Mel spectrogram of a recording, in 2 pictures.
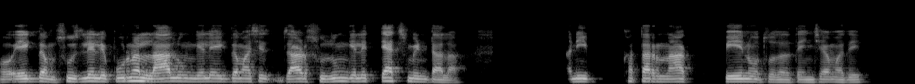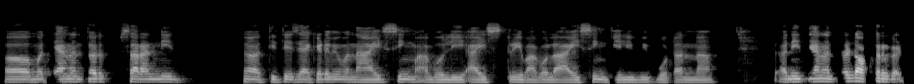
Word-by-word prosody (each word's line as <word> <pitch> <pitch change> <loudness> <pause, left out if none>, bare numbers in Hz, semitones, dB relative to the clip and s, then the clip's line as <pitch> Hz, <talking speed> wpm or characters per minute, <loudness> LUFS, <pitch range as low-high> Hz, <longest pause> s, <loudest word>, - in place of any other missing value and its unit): हो 120 0 -3
एकदम 135 -2 +2
सुजलेले, 140 +4 +3
पूर्ण 155 +3 +5
लाल 135 +2 +6
होऊन 145 -2 0
गेले. 140 +1 0
एकदम 140 +1 -1
असे 135 +1 -2 0.2
जाड 135 +1 +4
सुजून 140 +3 0
गेले 145 0 +1
त्याच 155 -1 +4
मिनिटाला 110 -8 -1 1.1
आणि 135 +1 +2 0.4
खतरनाक 130 -2 0 0.3
पेन 130 0 +4
होत 120 -2 -4
होता 115 -1 -3
त्यांच्यामध्ये. 110 -1 -4 0.6
अ, - - -2 0.2
मग 120 0 -2
त्यानंतर 130 +1 0 0.3
सरांनी 125 -1 +1 0.7
अ, 120 -2 +1
तिथेच 120 0 -3
अकॅडमी 120 +1 -1
मधनं 115 -1 -3
आयसिंग 110 +2 -1
मागवली, 110 -1 -2
आइस 110 0 -2
ट्रे 115 -1 -1
मागवला, 110 0 -2
आयसिंग 105 +3 -1
केली 110 0 -2
मी 110 - -4
बोटांना. 105 0 -4 0.7
आणि 130 +3 +3
त्यानंतर 135 0 +2
डॉक्टरकडे 140 -3 +5
125 Hz, 130 wpm, -25 LUFS, 110-135 Hz, 1.1 s, लाल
